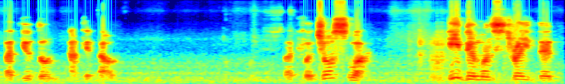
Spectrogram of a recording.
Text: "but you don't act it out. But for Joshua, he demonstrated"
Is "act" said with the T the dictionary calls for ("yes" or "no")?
no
